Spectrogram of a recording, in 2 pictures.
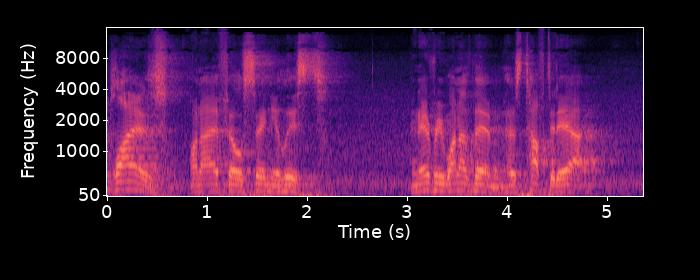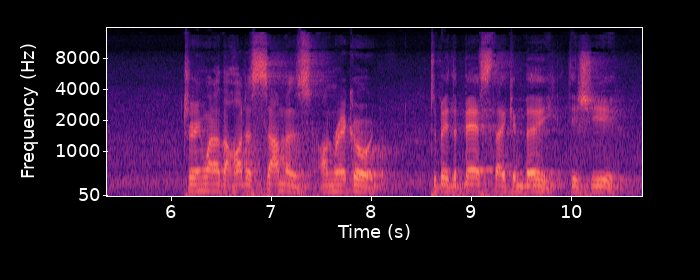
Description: A man speaking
